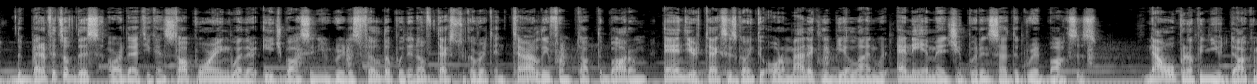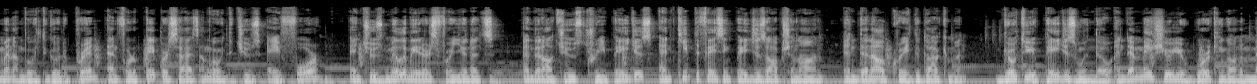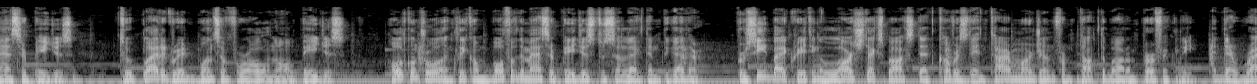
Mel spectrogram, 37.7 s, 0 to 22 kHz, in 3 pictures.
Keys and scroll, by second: 7.7 space, 19.4 3, 23.9 space, 24.8 space, 25.0 space, 25.2 space, 30.6 t.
